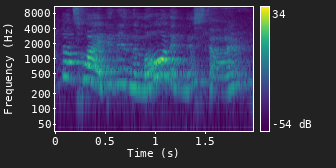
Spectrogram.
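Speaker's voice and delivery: loud Yorkshire fella; Yorkshire accent. Retold or imitated. Yorkshire man explaining his second go, in a Yorkshire accent. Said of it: "I met a fella from Yorkshire".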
